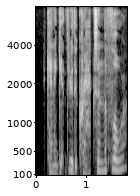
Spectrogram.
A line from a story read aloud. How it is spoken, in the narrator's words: Lottie asked, her voice trembling with alarm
